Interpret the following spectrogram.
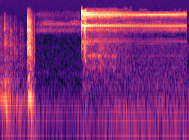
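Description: Faint film soundtrack: a single sharp click, then about a second in a steady high-pitched ringing tone that starts suddenly and holds.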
